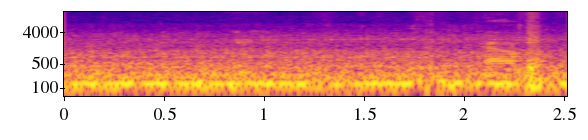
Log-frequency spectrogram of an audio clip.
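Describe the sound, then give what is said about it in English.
Steady low idle rumble of a truck with a 5.9 Cummins diesel engine, its deep drone holding evenly throughout while people talk over it. “This is a 5.9 Cummins.”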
